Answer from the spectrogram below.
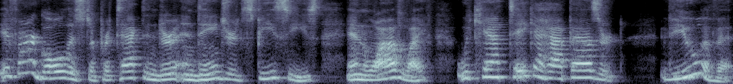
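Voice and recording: A woman's voice is raspy, with a slightly mellow tone. Her pitch swings widely. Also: medium pitch for a woman, fairly slow pace.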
